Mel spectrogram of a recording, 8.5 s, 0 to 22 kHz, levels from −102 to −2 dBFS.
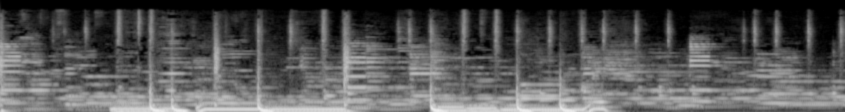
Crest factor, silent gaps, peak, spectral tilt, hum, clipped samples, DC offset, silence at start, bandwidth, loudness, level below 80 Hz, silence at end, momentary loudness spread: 14 dB; none; -4 dBFS; -6 dB/octave; none; under 0.1%; under 0.1%; 0 s; 15 kHz; -20 LUFS; -22 dBFS; 0 s; 16 LU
